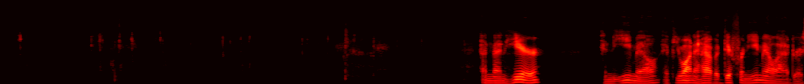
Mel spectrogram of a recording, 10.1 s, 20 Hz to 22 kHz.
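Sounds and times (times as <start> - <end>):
typing on computer keyboard: 1.0 - 5.0.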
